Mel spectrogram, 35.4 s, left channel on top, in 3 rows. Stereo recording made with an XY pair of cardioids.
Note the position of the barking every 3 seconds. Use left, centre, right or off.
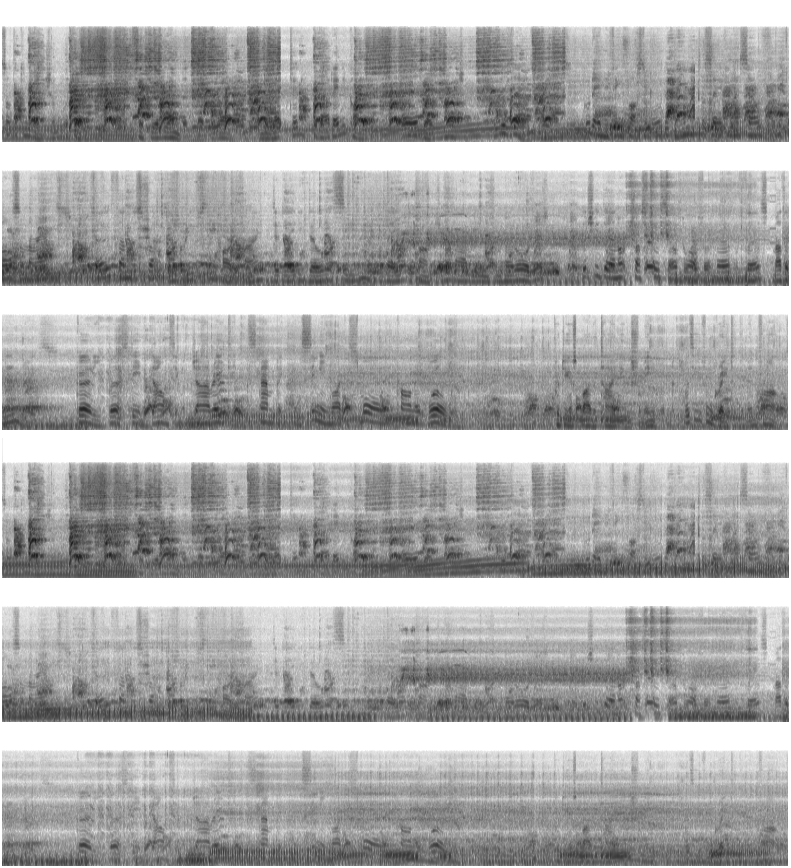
centre, left, left, left, left, left, left, left, left, left, left, left.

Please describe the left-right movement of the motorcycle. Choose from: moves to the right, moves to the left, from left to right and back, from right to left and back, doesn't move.
doesn't move.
